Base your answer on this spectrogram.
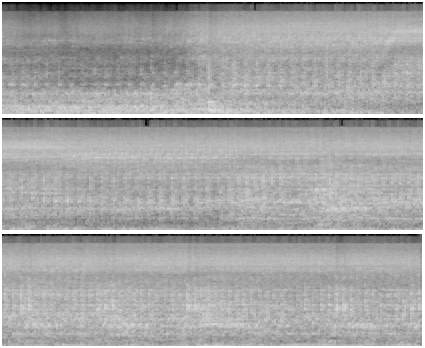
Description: Firing up 'ol reliable, she's got a nasty case.of piston slap.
